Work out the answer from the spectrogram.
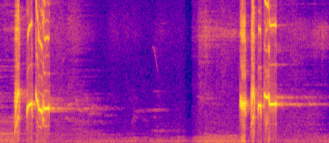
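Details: Two quick bubbly, chattering phrases from a sooty-headed bulbul, each ending in a short bright warble, about two seconds apart; the song is used as a lure to get other bulbuls to answer.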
